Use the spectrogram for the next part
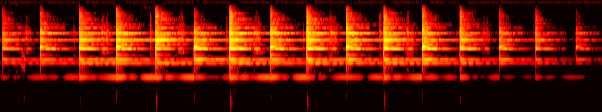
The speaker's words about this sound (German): Die Andacht wird eingeläutet von der Glocke am Gemeindezentrum Erikaweg.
